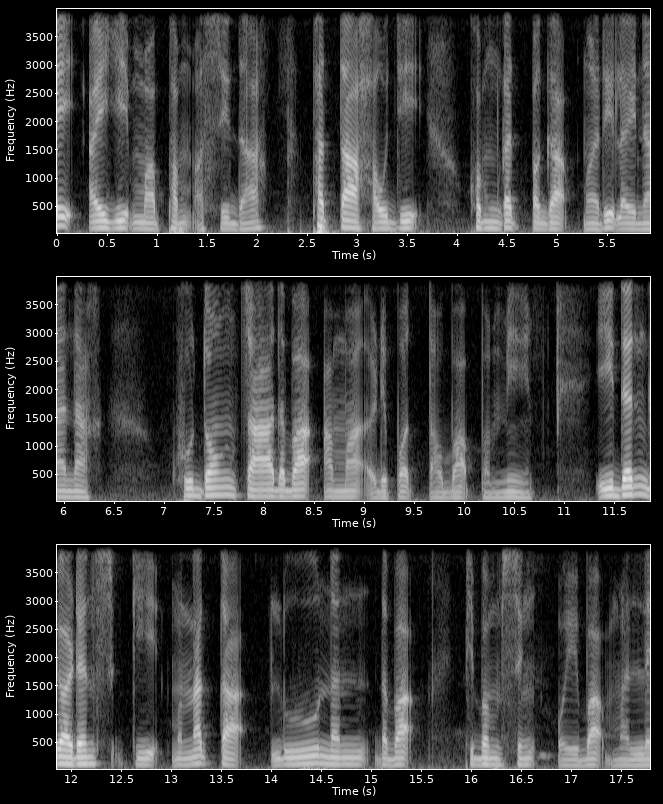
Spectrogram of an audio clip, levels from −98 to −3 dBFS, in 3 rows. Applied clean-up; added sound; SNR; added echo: none; none; none; none.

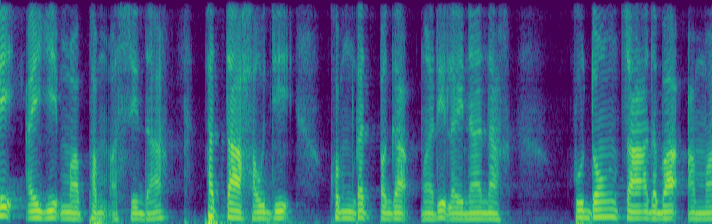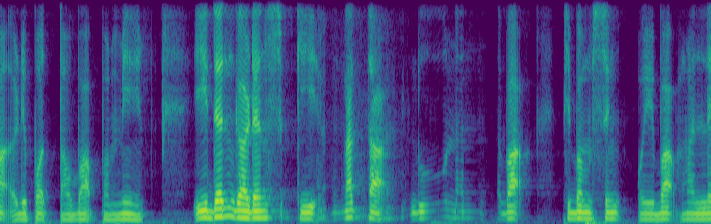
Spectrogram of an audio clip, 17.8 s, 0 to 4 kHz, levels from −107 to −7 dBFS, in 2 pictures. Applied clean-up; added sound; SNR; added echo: neural mask model DeepFilterNet 3.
